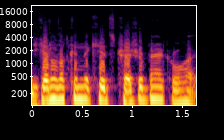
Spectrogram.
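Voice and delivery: hushed whisper. In an acted scene, one character questions another, whispering. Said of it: "let me whisper in your ear".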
